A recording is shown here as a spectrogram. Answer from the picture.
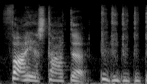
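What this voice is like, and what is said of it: Imitates a singer's voice. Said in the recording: “my best Prodigy impression. I'm not very good at it.”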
